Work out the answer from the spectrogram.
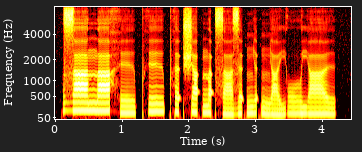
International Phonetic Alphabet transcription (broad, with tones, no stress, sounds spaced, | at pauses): z ä˦ n ä˦ h e˨ ɪ̯ pʰ e˦ ɪ̯ pʰ ɛ˦ ʔ ʃ ä˦ ʔ n ä˦ ʔ sʰ ä˨ z ɛ˦ ʔ ɲ ɛ˦ ʔ ɲ ä˨ j o˦ ʊ̯ j a˦ ɪ̯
